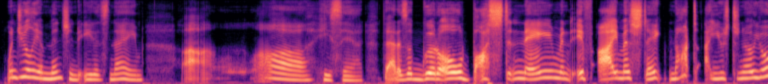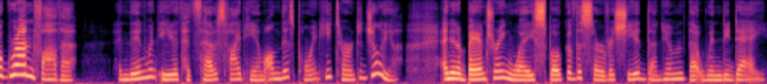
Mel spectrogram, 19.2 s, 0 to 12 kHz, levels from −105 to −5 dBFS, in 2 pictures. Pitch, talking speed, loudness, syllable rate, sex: 225 Hz, 175 wpm, -22 LUFS, 4.9 syllables/s, female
